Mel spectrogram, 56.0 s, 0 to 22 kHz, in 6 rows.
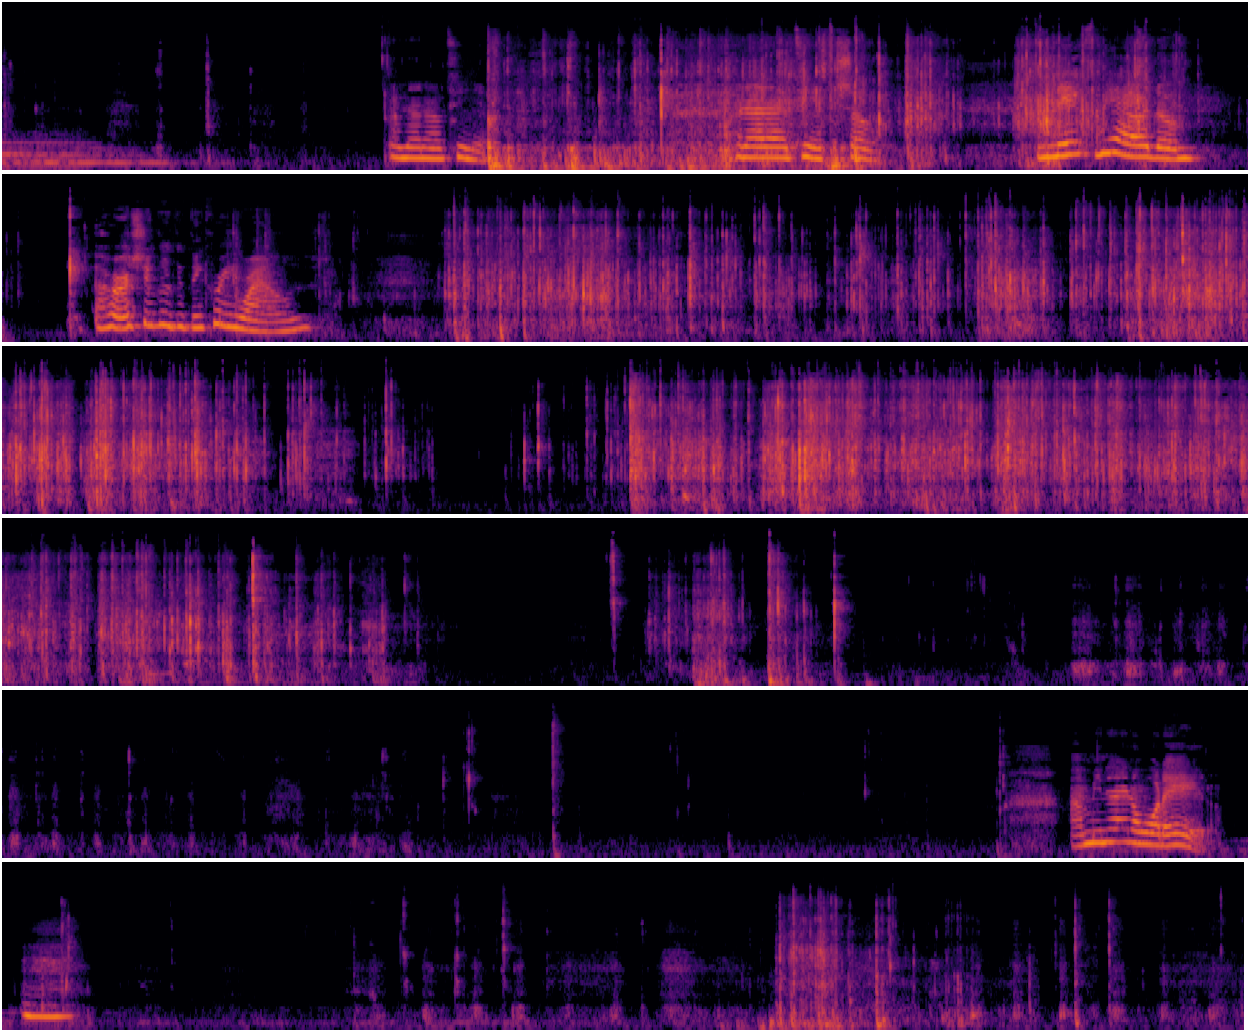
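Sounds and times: plastic wrapper crinkling and tearing: 3.9s - 9.6s, 11.0s - 31.2s, 32.6s - 34.5s, 52.3s - 55.2s
cookie crunching and chewing: 4.0s - 31.3s, 32.6s - 43.0s, 48.8s - 56.0s.

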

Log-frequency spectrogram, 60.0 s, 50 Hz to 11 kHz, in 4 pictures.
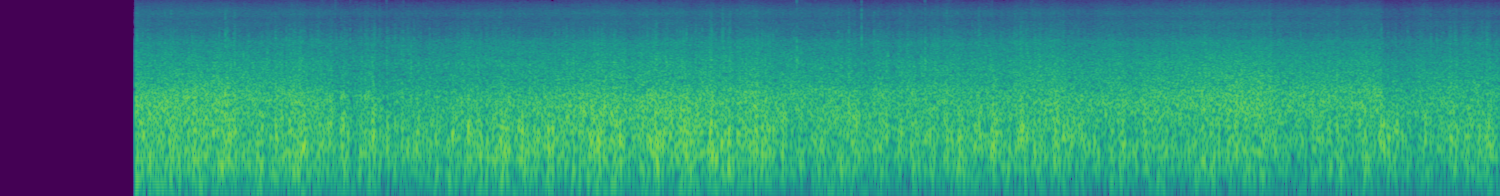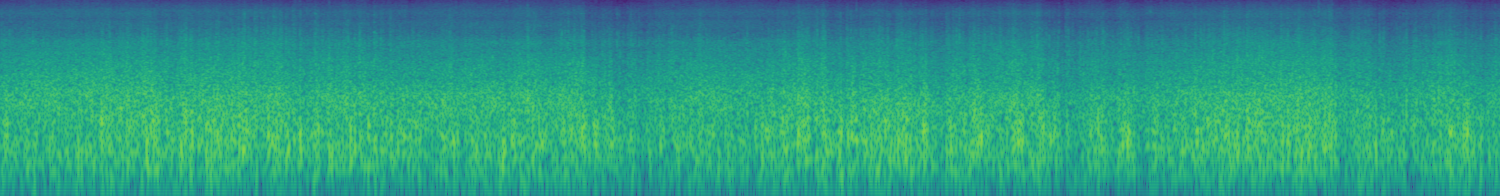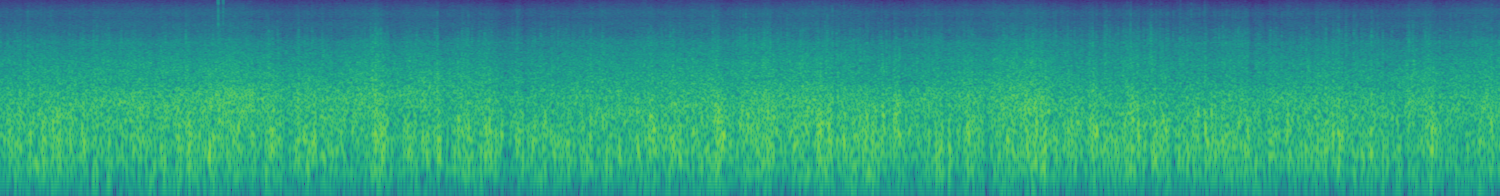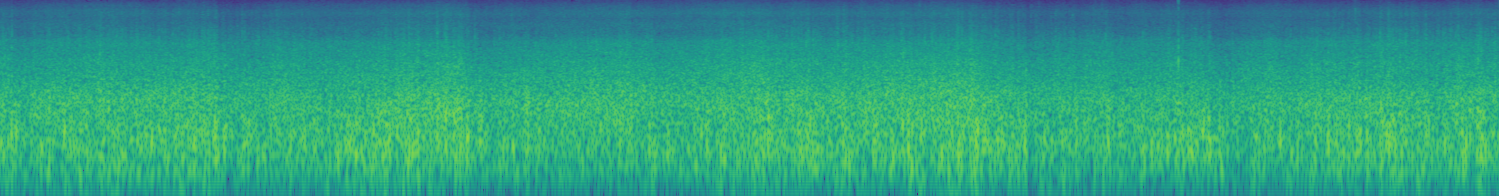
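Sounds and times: jet engines landing: 1.4s - 59.9s
wind noise on microphone: 1.4s - 59.9s.

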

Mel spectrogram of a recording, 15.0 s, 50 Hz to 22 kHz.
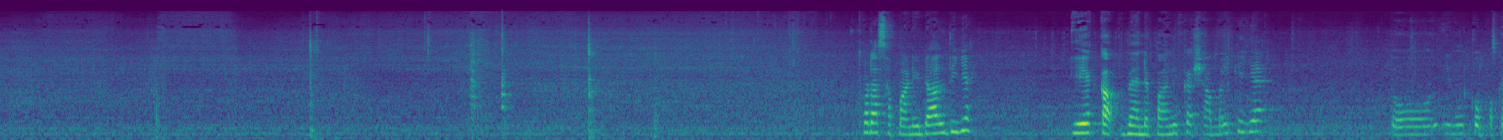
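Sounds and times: food hissing in pan: 0.0s - 8.5s.

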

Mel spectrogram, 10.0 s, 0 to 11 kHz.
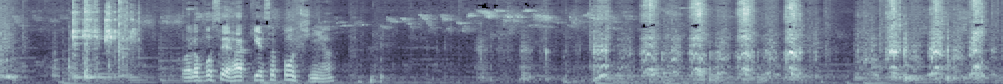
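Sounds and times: hacksaw cutting plastic pipe: 5.9s - 10.0s.

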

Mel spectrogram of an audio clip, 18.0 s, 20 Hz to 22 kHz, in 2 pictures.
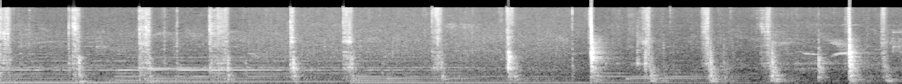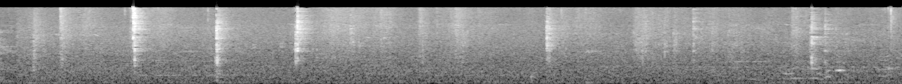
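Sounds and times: background music: 0.0s - 8.5s
knife chopping on wooden board: 4.3s - 5.3s, 5.9s - 9.0s.

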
